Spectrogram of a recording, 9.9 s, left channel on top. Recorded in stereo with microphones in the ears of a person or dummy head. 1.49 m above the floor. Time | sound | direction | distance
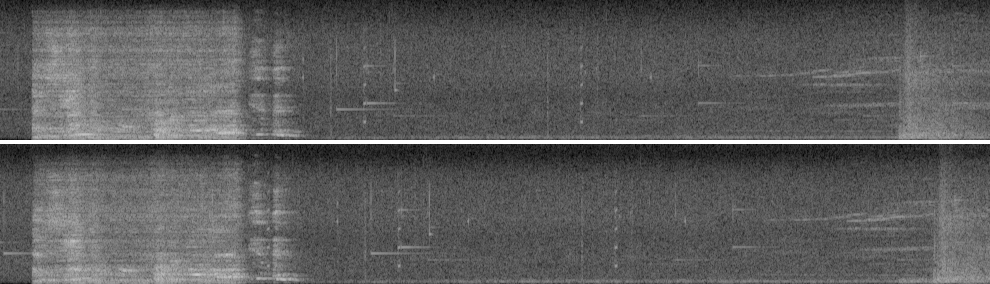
0.3 | a zipper | 50° left (ahead or behind) | 1.5 m
2.5 | throat clearing | 25° right (ahead or behind) | 1.9 m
